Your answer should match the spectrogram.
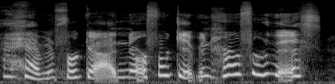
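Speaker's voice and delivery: high-pitched mock-weepy whine; mock crying. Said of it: "you really crying, talking about".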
